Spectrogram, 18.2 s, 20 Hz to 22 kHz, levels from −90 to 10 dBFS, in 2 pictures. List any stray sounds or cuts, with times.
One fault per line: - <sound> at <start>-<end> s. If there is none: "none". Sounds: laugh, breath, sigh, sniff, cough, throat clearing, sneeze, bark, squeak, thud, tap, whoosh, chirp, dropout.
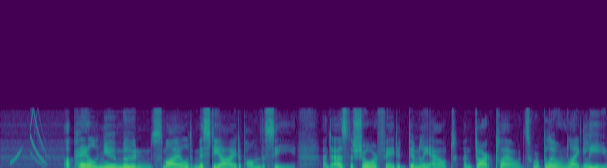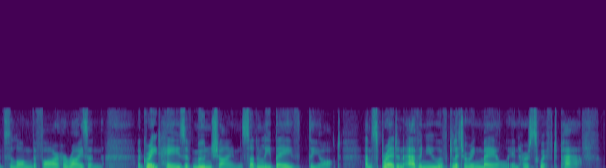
- chirp at 0.1-0.7 s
